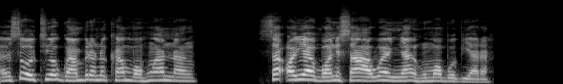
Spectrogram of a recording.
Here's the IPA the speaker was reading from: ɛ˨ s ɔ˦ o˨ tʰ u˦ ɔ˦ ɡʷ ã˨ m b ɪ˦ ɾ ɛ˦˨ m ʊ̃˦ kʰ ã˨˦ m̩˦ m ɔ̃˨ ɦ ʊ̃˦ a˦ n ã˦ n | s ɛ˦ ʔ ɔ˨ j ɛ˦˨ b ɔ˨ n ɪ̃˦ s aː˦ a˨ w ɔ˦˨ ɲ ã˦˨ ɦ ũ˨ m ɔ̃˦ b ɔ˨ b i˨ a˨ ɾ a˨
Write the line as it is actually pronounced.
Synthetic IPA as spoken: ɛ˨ s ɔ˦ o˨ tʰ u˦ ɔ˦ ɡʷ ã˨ m b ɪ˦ ɾ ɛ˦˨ n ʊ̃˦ kʰ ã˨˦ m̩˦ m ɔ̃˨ ɦ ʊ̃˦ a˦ n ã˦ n | s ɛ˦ ʔ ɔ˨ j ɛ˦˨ b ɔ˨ n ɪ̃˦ s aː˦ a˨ w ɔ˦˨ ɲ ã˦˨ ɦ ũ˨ m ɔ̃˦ b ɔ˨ b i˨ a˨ ɾ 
